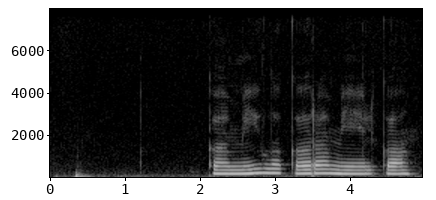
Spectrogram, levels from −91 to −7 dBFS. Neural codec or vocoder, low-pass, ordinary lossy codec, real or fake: none; none; none; real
